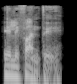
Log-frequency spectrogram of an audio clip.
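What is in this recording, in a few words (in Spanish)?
"elefante", Spanish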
